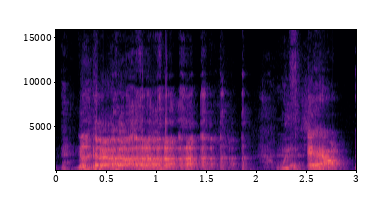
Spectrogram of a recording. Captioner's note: both laughing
